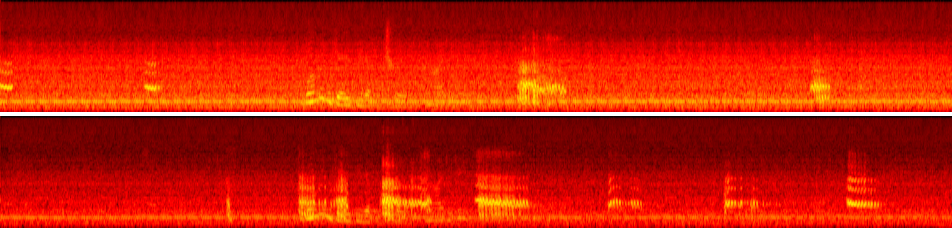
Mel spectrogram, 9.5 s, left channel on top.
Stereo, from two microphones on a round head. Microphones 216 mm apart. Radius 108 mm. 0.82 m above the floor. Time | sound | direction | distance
3.0 | a woman speaking | 35° left (ahead or behind) | 1.2 m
